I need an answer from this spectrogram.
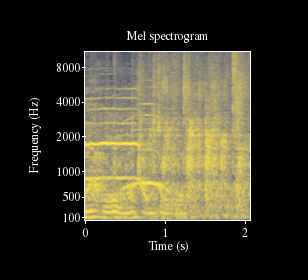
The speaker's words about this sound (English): So that was really, really cool. Yes, you can applaud for them.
